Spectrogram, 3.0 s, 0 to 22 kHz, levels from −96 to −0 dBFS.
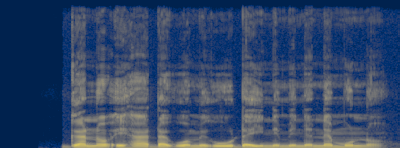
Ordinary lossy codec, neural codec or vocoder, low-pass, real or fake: none; none; none; real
